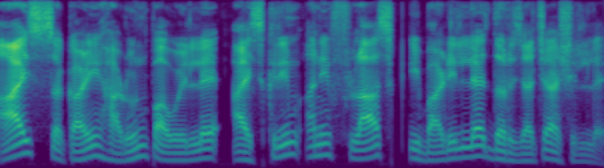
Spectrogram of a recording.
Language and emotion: Goan Konkani, neutral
